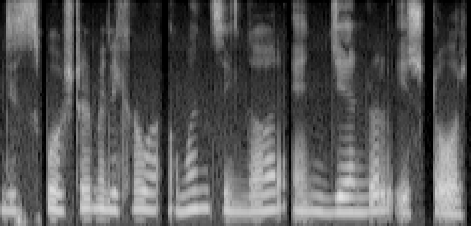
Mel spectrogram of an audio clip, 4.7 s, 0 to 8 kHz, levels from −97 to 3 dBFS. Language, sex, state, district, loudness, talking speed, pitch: Hindi, female, Jharkhand, Garhwa, -19 LUFS, 140 wpm, 200 Hz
